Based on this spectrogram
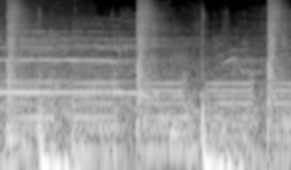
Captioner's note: audience members cheering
